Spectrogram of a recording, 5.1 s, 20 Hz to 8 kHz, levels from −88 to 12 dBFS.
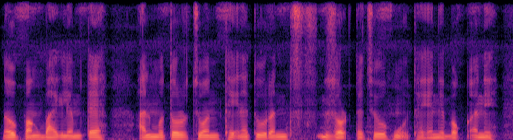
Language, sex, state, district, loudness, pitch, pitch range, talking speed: Mizo, male, Mizoram, Aizawl, -21 LUFS, 105 Hz, 100-110 Hz, 235 wpm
